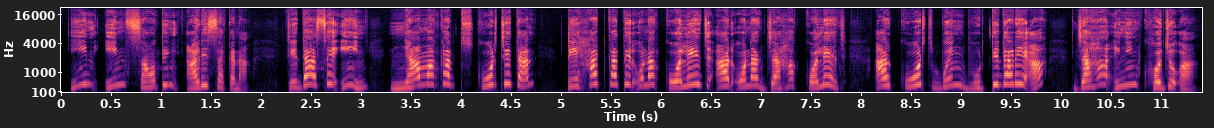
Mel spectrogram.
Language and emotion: Santali, angry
